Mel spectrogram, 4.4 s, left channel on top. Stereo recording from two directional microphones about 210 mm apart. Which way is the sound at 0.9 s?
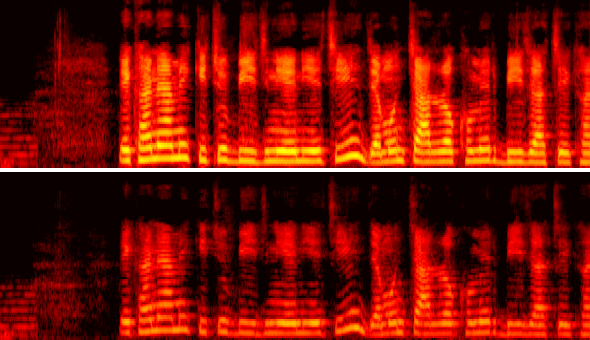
45° left (ahead or behind).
